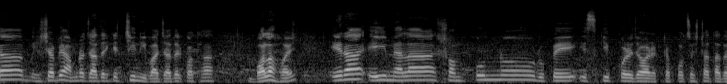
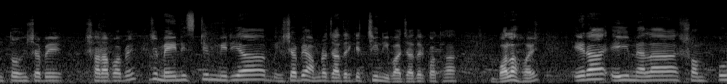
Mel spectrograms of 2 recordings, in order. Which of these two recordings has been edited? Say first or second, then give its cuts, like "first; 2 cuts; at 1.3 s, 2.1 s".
second; 1 cut; at 1.5 s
